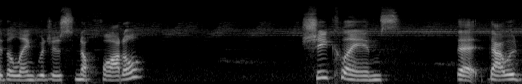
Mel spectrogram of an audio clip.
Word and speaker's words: Nahuatl: The TL sound, the L is kind of silent.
